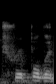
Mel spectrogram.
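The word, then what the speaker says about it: Tripel: And I found out today it's pronounced triple and double. Like, I went online and looked where there were Belgian people saying it. It's pronounced triple and fucking double.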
